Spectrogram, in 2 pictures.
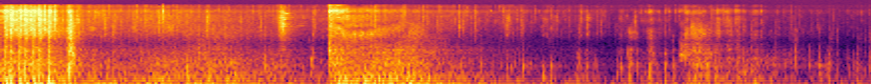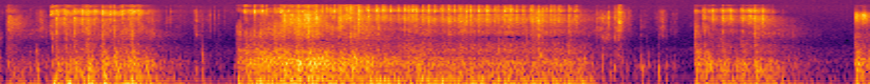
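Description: Footsteps run quickly over hard stone floors.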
